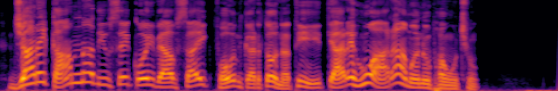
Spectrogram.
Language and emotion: Gujarati, happy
